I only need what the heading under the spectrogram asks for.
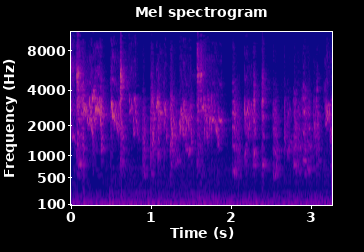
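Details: Pet budgie kissing sounds: loud, rapid scratchy chatter with clicks and high squeaks, packed tightly throughout three seconds over a low steady hum.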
